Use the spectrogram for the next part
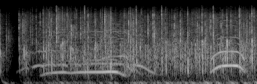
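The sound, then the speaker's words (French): A live drag show audience applauds loudly, dense, steady clapping filling the whole moment, with a few rising whistles and cheers cutting through the crowd noise. “Il applaudit.”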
